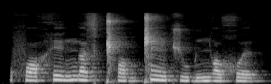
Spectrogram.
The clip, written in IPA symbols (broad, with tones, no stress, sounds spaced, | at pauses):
f ɔ˨˩ h e˥˧ ŋ ɐ˥˧ z ǁʰ ɔ˨˩ ɡ ǁ ẽ˥˧ t͡ʃ u˨˩ ɡ ɲ ɔ˨˩ χʷ ɘ˨˩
